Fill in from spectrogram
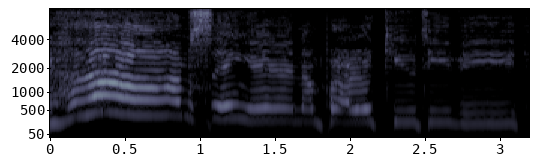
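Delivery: high, sing-song ditzy voice; a hammed-up chirpy girl; mock bubbly Harley. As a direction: parody her old cutesy persona. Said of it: "She went from being this, like".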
